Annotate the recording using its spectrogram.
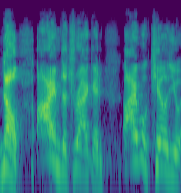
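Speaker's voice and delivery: very high, hyped-up scream at the top of the lungs. Describing someone overacting in a scene, imitating him screaming at the top of his lungs. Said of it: "screaming at the top of his lungs".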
